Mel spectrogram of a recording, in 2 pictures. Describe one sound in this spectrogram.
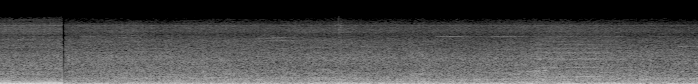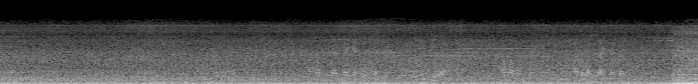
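A motorcycle engine idles with a deep, steady rumble close by.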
